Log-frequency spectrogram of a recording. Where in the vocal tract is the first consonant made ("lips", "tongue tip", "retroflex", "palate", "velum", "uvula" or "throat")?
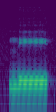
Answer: tongue tip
